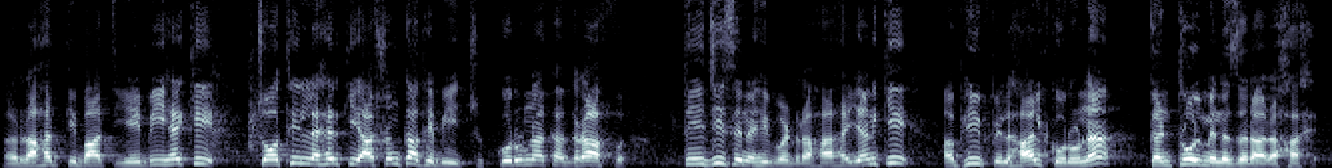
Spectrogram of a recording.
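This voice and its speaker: This high-pitched male anchor presents the news from a script in the formal manner of a TV bulletin. His intonation is lively, his pace normal, and his sound a bit bright.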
